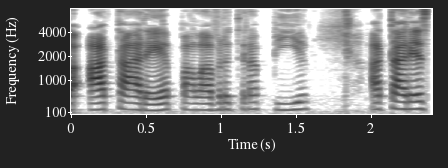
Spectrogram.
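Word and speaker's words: atarê: @ ataré palavr terapia aara se fala como se escreve a t a r e palavra terapia aara é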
